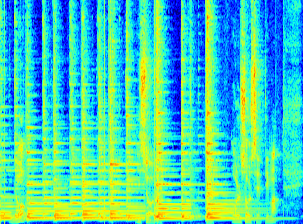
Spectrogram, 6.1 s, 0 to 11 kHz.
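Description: Ukulele strummed in a blues rhythm, the closing bars of a 12-bar blues in C. About four seconds in comes a final chord, left to ring and fading out.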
